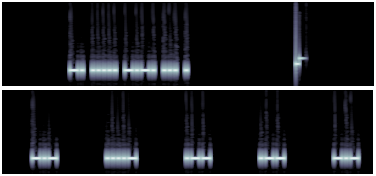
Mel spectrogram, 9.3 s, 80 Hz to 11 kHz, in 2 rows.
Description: Morse code, heard as a keyed tone, about 36 wpm, spaced as for 18 wpm, 700 Hz. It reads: N5CSE K4WWK
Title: USA Call Signs - 5 Characters - 6x Character Spacing - 35wpm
